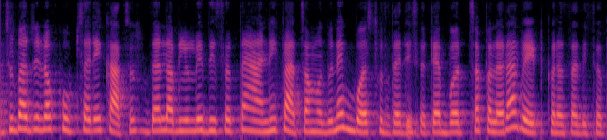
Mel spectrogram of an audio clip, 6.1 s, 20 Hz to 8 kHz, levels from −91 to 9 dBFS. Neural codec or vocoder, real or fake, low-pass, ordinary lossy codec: codec, 16 kHz, 1 kbps, FunCodec, trained on LibriTTS, 50 frames a second; fake; none; none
